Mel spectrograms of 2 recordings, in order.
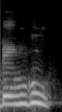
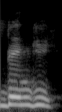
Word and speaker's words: dengue: Then it is not dengue. I didn't get dengue fever. It's dengue. The correct pronunciation will be dengue.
